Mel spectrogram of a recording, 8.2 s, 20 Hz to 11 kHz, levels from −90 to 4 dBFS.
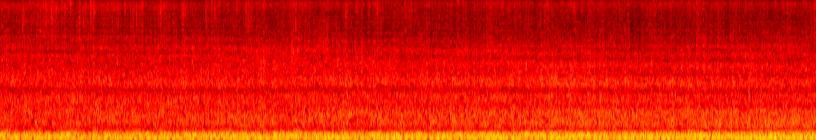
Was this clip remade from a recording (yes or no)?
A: no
